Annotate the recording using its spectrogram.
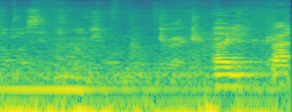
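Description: Mostly speech: a man's voice begins near the end, over a steady low hum.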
